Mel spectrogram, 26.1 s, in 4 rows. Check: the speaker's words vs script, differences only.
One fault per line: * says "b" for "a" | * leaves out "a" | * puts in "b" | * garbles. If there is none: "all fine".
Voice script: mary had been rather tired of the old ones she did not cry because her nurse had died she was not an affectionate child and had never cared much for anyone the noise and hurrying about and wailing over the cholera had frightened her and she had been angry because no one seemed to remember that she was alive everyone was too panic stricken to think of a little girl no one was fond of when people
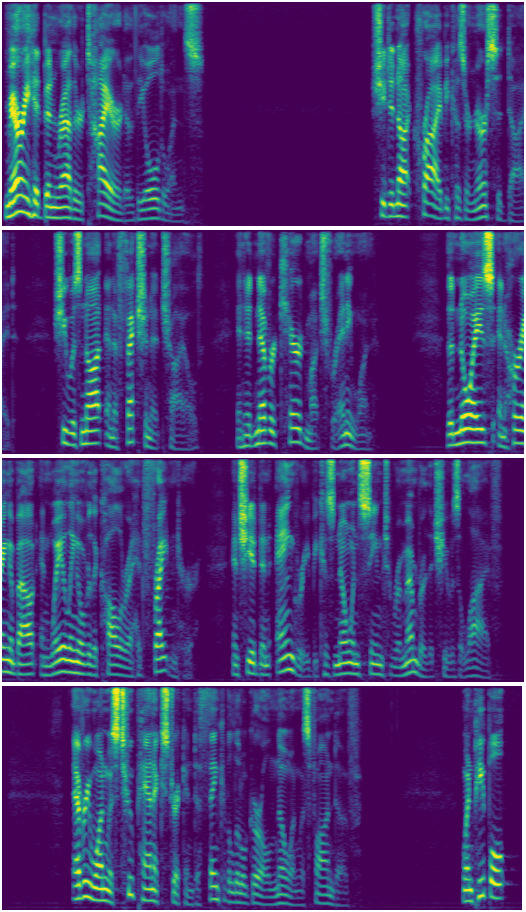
all fine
